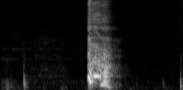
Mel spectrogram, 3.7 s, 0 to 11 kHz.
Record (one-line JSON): {"cough_length": "3.7 s", "cough_amplitude": 32768, "cough_signal_mean_std_ratio": 0.28, "survey_phase": "beta (2021-08-13 to 2022-03-07)", "age": "45-64", "gender": "Male", "wearing_mask": "No", "symptom_none": true, "smoker_status": "Ex-smoker", "respiratory_condition_asthma": true, "respiratory_condition_other": false, "recruitment_source": "REACT", "submission_delay": "2 days", "covid_test_result": "Negative", "covid_test_method": "RT-qPCR", "influenza_a_test_result": "Negative", "influenza_b_test_result": "Negative"}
